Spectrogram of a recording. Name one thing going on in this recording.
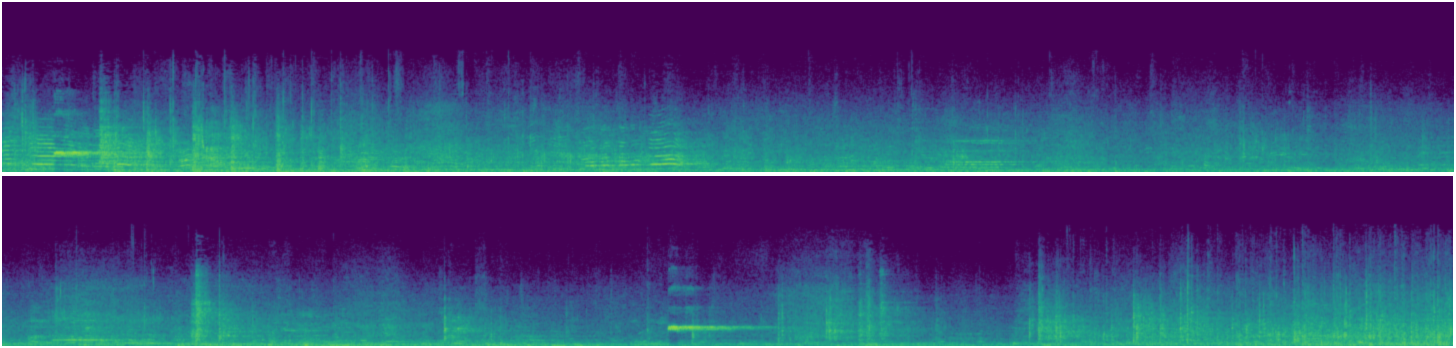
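A crowd murmurs and shouts in a large echoing rink.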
